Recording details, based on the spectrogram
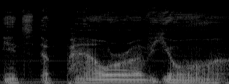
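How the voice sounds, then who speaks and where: An actor playing a sardonic, weary dead man's corpse in a video game, with a guttural rasp and a taunting, drawn-out delivery. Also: a bass voice, flat delivery, a little mellow, faint music behind, full character voice. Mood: mocking. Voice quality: very gravelly, guttural rasp, often breathy.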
